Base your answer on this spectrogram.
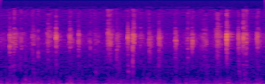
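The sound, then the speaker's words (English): Rapid typing on a computer keyboard, many faint, quick key clicks in an uneven patter that continues steadily without pause. “And I'm going to type in, let's see, number of page hits. If I can type.”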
